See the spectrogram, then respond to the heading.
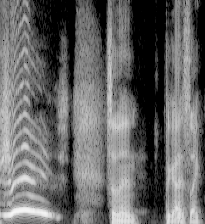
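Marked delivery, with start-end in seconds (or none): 0.0-0.9 very high, loud stretched sheesh; hyped sheesh. Retold or imitated. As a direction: squeal it like the crowd just went wild. Reacting to dad's burn.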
